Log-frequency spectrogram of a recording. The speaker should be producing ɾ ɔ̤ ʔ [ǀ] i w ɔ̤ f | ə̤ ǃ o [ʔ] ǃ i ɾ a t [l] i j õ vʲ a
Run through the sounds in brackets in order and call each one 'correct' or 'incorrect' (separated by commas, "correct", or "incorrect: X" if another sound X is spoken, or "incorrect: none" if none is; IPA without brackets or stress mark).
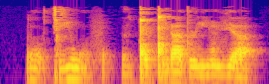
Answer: correct, incorrect: none, incorrect: ɹ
